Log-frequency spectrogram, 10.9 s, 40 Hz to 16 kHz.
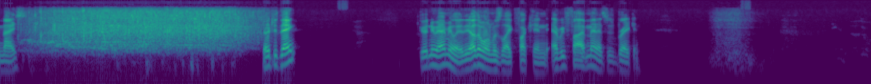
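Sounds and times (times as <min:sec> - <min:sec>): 
speech: 0:00.0 - 0:00.6, 0:03.3 - 0:03.8, 0:05.2 - 0:08.1
applause sound effect from soundboard: 0:00.1 - 0:03.6.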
